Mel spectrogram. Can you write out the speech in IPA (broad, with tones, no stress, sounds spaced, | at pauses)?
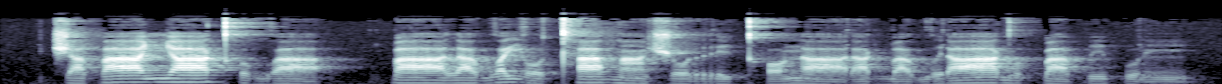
t͡ʃ a˨ p aː˦ ɲ aː˦ kʰ ʊ˨ ɡʷ a˨ | k͡p aː˨ l a˨ ɡʷ a˦ j o˨ tʰ a˦ v ã˨ ʃ o˨ r i˨ kʰ ɔ˨˦ n aː˨ ɾ a˦ ɡ͡b a˨ ɡʷ i˦ ɾ aː˦ ɡ ʊ˨˦ k͡p a˨ p i˦ p u˨ ɾ ĩ˨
